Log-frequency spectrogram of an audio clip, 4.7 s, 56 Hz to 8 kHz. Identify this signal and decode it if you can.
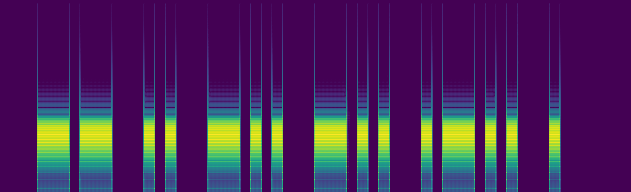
Morse code, heard as a keyed tone, about 14 wpm, 250 Hz. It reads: MIDDLE
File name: morse / morse-training-15WPM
